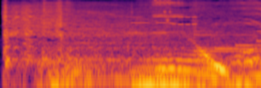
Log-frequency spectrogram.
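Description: Car engine rumbling steadily while the car is driven, loud and continuous throughout, with a brief tone sweeping downward in pitch near the end.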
